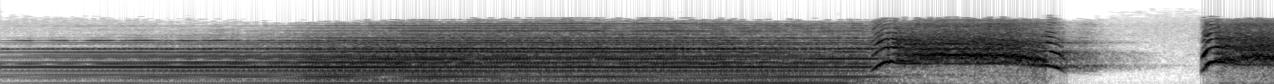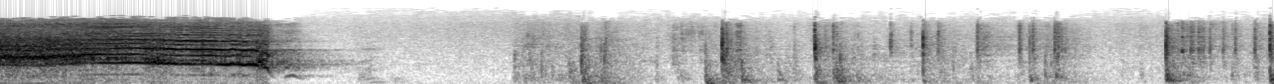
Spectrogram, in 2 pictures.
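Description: A held orchestral chord swells in a dramatic music sting, then a woman screams twice, about four and six seconds in. Scattered knocks and thuds follow near the end.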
